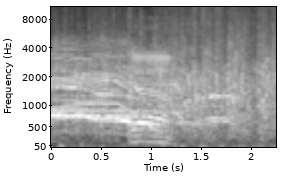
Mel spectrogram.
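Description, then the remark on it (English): Steady audience applause as comedian Bert Kreischer is introduced, a dense wash of clapping with some voices and whoops mixed in, holding loud throughout and easing off slightly toward the end. “Nobody was fake applauding before.”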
